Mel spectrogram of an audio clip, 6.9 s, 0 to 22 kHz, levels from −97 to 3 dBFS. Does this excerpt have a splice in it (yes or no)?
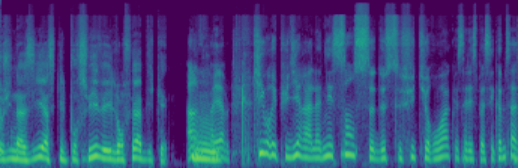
no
